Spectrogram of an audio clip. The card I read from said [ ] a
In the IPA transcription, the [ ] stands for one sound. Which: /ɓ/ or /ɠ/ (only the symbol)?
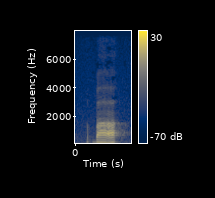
ɓ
